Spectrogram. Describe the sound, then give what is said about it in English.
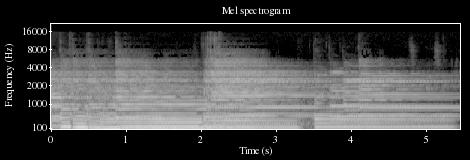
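An overdriven electric guitar amp rings out with clean, spacious reverb, playing loud, sustained distorted chords with several fresh strums that hold and slowly decay, no voices. “Overdriven, but the reverb is so clean.”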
